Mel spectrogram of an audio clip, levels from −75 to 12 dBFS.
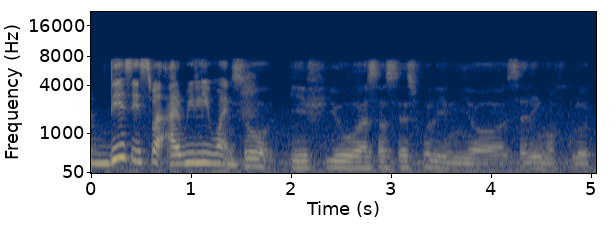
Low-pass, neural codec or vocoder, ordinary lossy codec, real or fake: none; none; none; real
